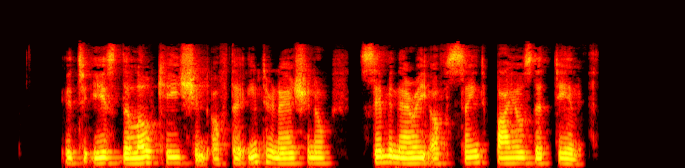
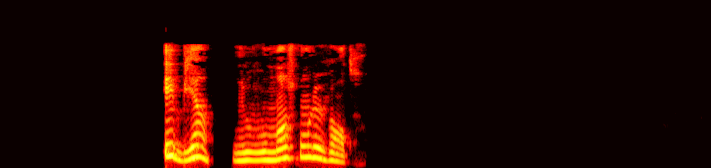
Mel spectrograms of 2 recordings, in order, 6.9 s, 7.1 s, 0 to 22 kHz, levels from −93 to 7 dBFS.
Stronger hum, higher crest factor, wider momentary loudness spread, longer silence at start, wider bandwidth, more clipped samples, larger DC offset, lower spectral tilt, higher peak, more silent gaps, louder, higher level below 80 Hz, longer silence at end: neither; second, 18 dB vs 24 dB; about the same, 8 LU vs 9 LU; second, 0.65 s vs 1.65 s; about the same, 7.8 kHz vs 7.8 kHz; neither; neither; about the same, -4.5 dB/octave vs -5 dB/octave; about the same, -2 dBFS vs 0 dBFS; first, 3.49-3.60 s, 4.90-4.96 s vs none; about the same, -19 LUFS vs -19 LUFS; first, -62 dBFS vs -68 dBFS; second, 1.05 s vs 3.55 s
